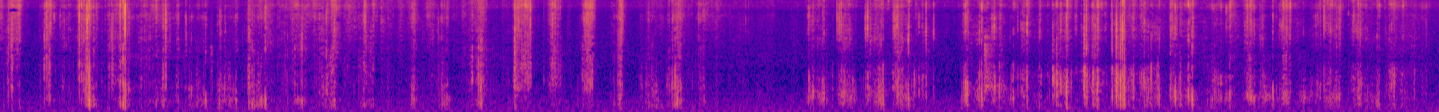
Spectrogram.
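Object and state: Polyurethane foam squishy toy.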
